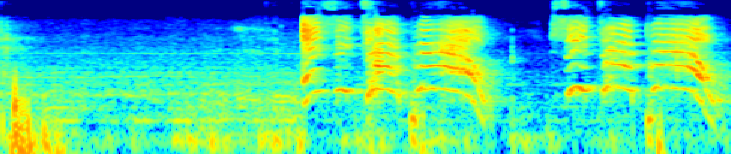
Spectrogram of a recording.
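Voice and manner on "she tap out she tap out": high shouted call of the finish; excited shout. Real, not acted. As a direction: yell out the tap-out. Calls the finish.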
